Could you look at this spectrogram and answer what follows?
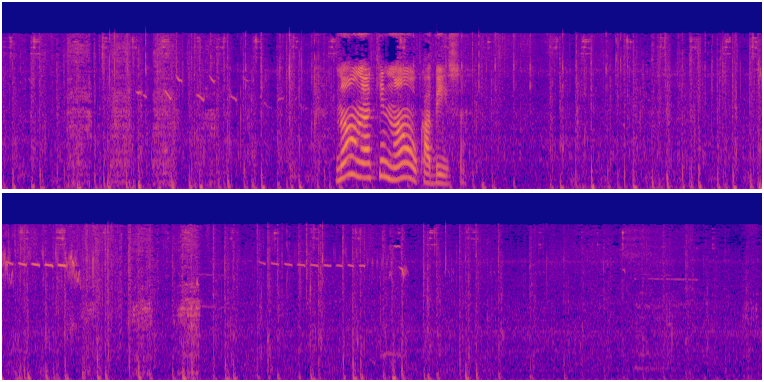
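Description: Horse hooves clip-clop in a steady, close rhythm in the western video game Red Dead Redemption, with a loud neigh near the start, while a player speaks over it.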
